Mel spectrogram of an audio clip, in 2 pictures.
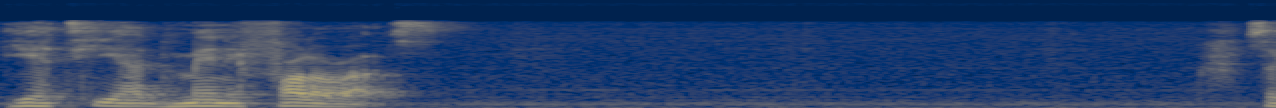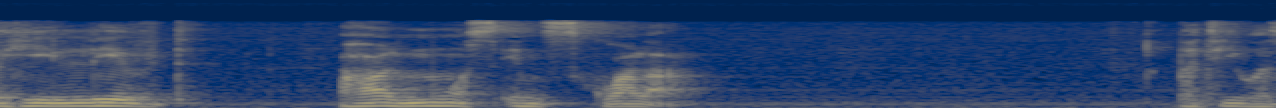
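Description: A man speaks close to the microphone, calmly and with pauses.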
